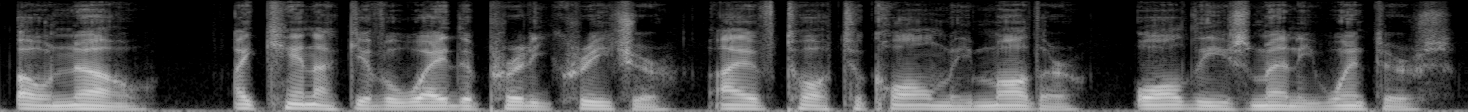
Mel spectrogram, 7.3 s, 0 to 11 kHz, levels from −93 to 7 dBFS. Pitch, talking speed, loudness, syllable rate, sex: 95 Hz, 165 wpm, -19 LUFS, 4.6 syllables/s, male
